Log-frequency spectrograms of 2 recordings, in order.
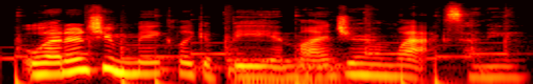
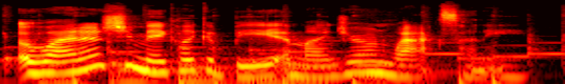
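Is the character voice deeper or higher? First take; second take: deeper; higher. First: The put-on voice is pitched deeper. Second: The put-on voice is pitched higher.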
